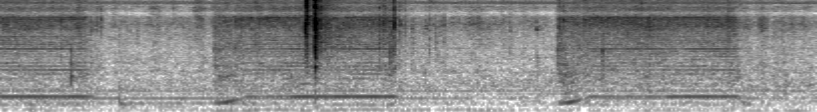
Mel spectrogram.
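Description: A labelling machine hums steadily, its motor rising and falling in pitch in cycles.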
